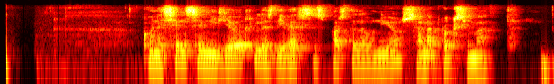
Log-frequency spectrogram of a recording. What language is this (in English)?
Catalan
